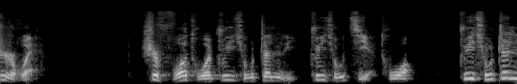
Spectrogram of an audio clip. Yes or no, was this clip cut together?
yes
